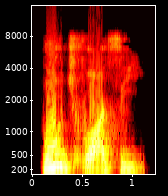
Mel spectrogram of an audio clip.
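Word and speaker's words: bourgeoisie: बोलना क्या है, तो करेक्ट प्रोनाउंसिएशन इज बूर्जवाजी, इसको कहते हैं बूर्जवाजी, ये इसकी करेक्ट प्रोनाउंसिएशन है। लेकिन भाई हम ठहरे भारतीय लोग, हम अपने तरीके से पढ़ना बेहतर समझते हैं, तो हम इसको कैसे पढ़ते हैं अपने नॉलेज के लिए, बूर्जवाजी ना बोलकर हम इसको बॉर्जियोस बोलते हैं।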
